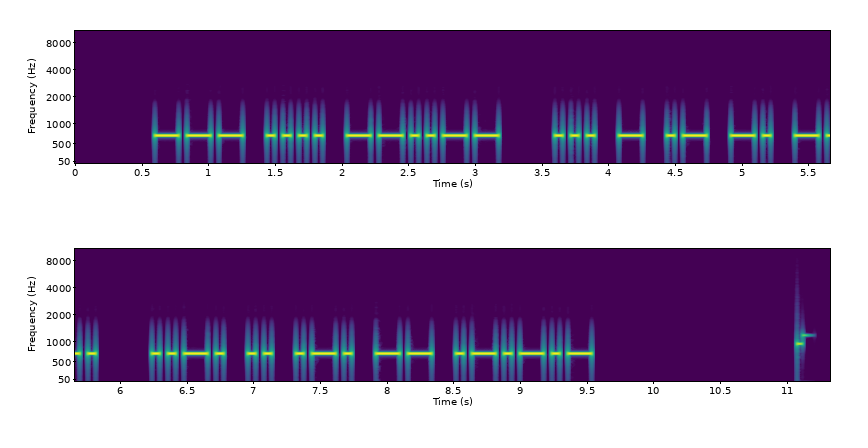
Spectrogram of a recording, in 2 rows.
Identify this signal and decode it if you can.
Morse code, heard as a keyed tone, about 20 wpm, 700 Hz. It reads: OH, STAND FIRM.
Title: Sentences from Top 1400 Words 20wpm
